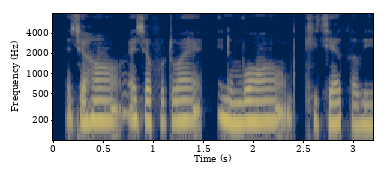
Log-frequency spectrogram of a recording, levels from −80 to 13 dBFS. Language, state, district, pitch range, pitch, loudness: Idu Mishmi, Arunachal Pradesh, Lower Dibang Valley, 190-205 Hz, 195 Hz, -16 LUFS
